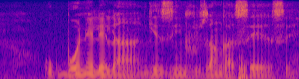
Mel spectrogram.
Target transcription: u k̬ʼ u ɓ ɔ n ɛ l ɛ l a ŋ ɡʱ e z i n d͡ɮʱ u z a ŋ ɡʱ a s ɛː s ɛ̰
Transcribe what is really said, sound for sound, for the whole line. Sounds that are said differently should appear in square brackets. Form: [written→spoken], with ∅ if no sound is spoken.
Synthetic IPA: u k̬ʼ u ɓ ɔ n ɛ l ɛ l a ŋ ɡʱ e z i n d͡ɮʱ u z a ŋ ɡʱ a s ɛː s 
